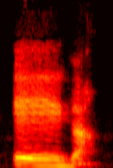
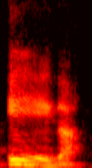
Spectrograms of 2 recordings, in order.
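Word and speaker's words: ega (映画): Y recuerda que la palabra película se dice ega. ¿Sí? Ega. Se escribe eiga, pero se pronuncia ega, ¿ok?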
